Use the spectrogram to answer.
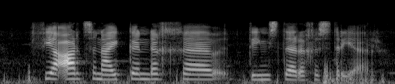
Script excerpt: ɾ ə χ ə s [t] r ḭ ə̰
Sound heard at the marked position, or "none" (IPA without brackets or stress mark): t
